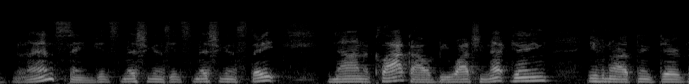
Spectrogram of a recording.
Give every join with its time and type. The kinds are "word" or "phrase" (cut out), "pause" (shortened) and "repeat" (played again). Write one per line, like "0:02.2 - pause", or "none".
0:01.7 - repeat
